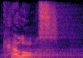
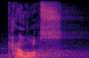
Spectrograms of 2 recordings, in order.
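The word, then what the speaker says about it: kalos (καλός): And then there's that word at the end there that's pronounced kalos. Apparently the emphasis is on the O, that little thing there, kalos.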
